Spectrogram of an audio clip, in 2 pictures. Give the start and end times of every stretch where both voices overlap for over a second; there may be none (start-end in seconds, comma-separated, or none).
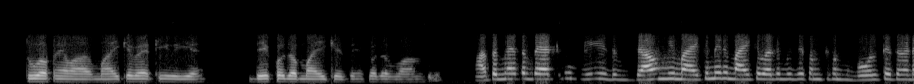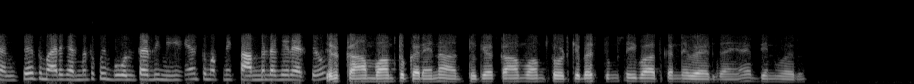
none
